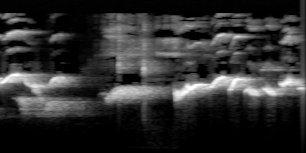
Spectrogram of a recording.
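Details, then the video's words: White-rumped shama singing clear, varied whistles: a wavering high phrase, a brief pause, then a loud sustained warble with rapid slurred inflections. "murai batu BISU, STRES, MACET TOTAL bakalan NYAUT GACOR dan Kembali FIGHTER"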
